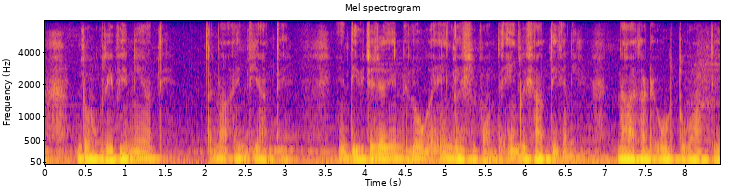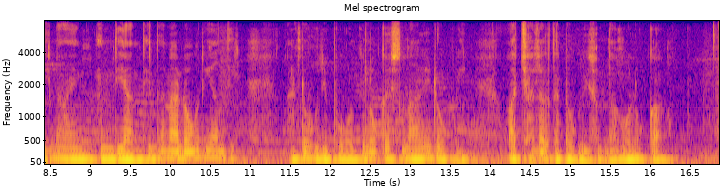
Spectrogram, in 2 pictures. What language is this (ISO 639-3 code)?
doi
